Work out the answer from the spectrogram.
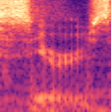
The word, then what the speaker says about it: Cyrus: ado, my name is Seeroost. It's spelled like Cyrus, but not like Sea Rooster, just take out the tur.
